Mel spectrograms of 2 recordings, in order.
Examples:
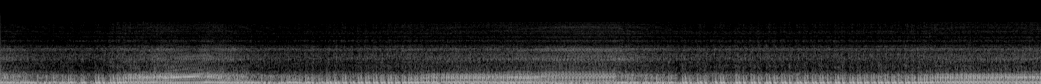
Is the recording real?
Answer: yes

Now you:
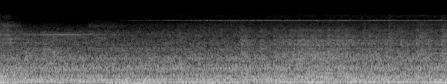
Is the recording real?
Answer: yes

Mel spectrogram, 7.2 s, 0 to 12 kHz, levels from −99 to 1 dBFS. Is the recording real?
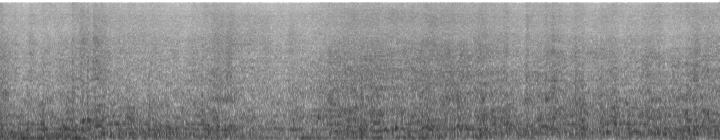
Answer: no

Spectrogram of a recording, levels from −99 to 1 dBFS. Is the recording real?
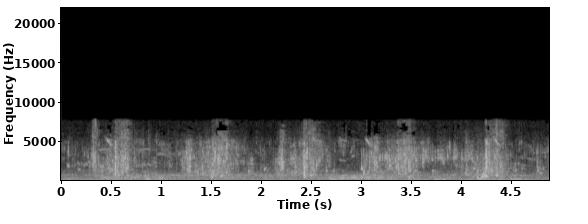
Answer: yes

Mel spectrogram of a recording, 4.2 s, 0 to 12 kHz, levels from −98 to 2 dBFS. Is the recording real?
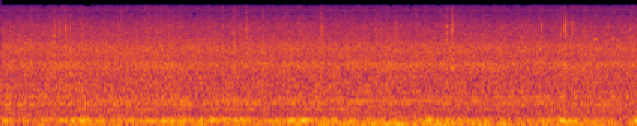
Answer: yes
